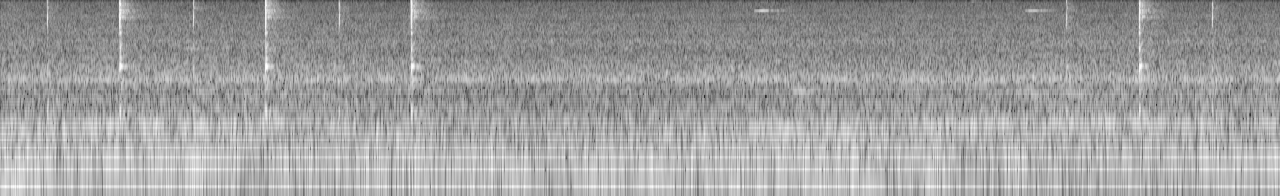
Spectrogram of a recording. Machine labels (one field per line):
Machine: valve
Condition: normal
